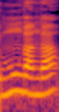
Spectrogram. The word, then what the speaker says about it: monganga: Vous avez également le terme monganga qui signifie médecin, qui peut être également prononcé munganga en fonction des régions dans lesquelles vous vous situez dans les deux Congos,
